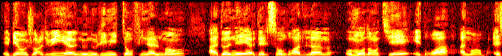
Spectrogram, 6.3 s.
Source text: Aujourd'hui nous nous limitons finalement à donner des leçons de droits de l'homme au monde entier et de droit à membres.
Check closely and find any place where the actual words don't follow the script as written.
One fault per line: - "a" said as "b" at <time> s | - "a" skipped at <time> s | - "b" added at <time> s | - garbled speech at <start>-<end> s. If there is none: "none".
none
